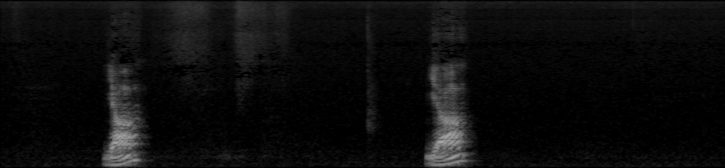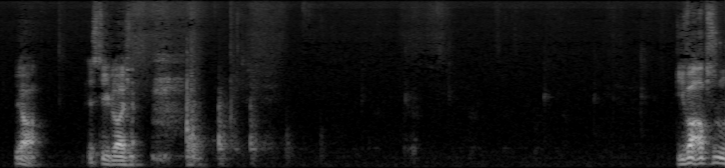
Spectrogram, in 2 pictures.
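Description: A man speaks calmly in short phrases close by.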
